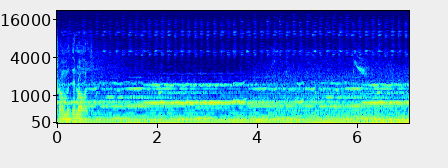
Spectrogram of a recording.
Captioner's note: gentle music continues; birds chirping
